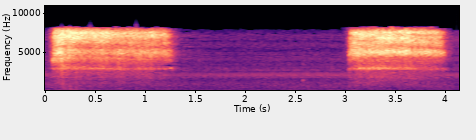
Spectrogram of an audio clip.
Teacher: That's unvoiced and fermata.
